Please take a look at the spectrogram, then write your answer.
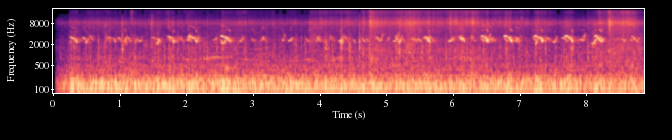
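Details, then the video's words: Chicks chirping: a dense stream of short, high peeps, many overlapping, with a low steady hum underneath. "Witty MURGI Baby "Chicks Chirping" Sound"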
